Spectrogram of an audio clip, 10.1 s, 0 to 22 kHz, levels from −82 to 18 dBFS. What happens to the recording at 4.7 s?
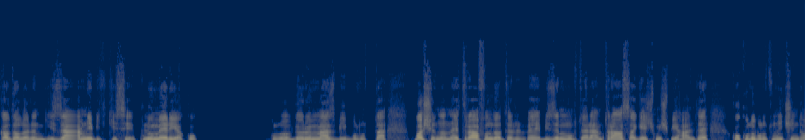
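Nothing goes wrong at 4.7 s; the speech carries on intact through that moment.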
